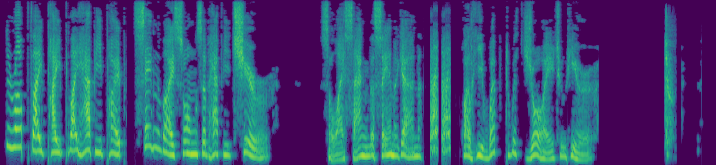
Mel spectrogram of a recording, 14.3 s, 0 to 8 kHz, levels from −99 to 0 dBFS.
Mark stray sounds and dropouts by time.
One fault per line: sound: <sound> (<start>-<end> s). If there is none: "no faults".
sound: laugh (8.6-9.0 s)
sound: sneeze (13.3-13.5 s)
